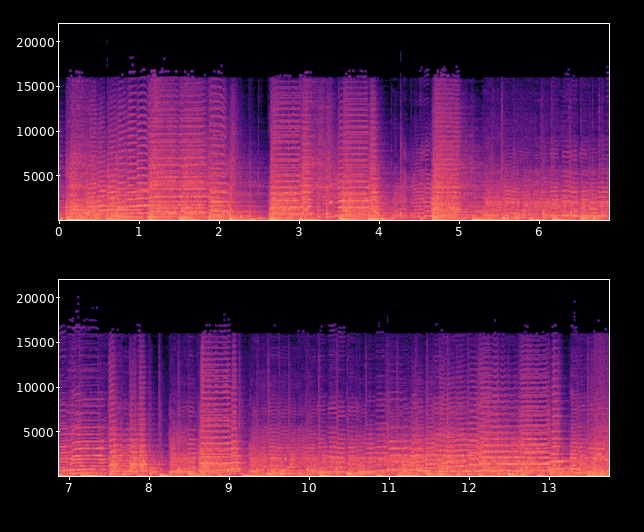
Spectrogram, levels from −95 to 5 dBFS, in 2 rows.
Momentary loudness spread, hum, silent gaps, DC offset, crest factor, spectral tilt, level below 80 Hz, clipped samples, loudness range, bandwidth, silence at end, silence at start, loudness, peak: 4 LU; none; none; under 0.1%; 14 dB; -4 dB/octave; -26 dBFS; under 0.1%; 2 LU; 17 kHz; 0 s; 0 s; -16 LUFS; -2 dBFS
